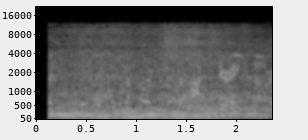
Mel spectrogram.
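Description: Street traffic noise starting abruptly: a motor vehicle engine running with a steady low hum, with voices talking in the background.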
